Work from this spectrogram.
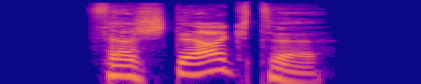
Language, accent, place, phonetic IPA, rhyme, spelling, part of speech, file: German, Germany, Berlin, [fɛɐ̯ˈʃtɛʁktə], -ɛʁktə, verstärkte, adjective / verb, De-verstärkte.ogg
- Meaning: inflection of verstärken: 1. first/third-person singular preterite 2. first/third-person singular subjunctive II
